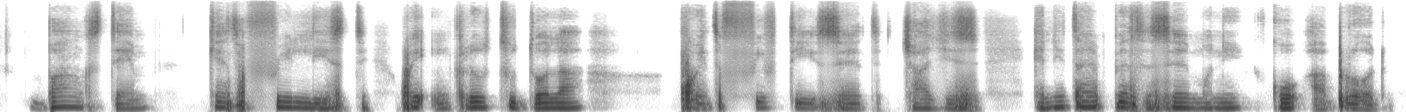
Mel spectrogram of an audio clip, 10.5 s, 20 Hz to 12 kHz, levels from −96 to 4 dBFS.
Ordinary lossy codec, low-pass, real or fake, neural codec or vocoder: none; none; fake; codec, 24 kHz, 0.9 kbps, DualCodec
